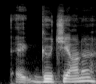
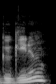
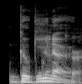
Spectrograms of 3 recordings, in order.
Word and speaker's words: Gugino: But for me, Gucciano, how do you pronounce her name? Gugino, I think. Gugino, yeah.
